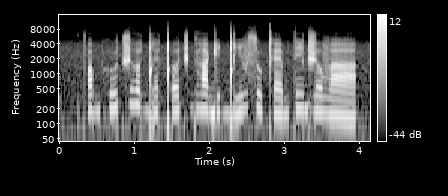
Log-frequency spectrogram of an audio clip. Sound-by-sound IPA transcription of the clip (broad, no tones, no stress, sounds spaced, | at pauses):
tʼ ɒ b h u t͡ʃ ɦ ɤ ɡ͡ǃ ɛ ǃʼ ɤ t͡ʃ ɡʱ a ɡ i ɡ͡ǃ i v s u kʰ ɛ b t i d͡ʒ ɤ v a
